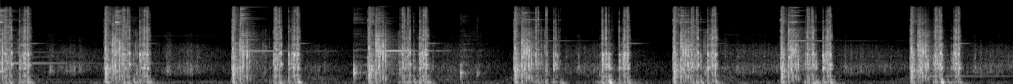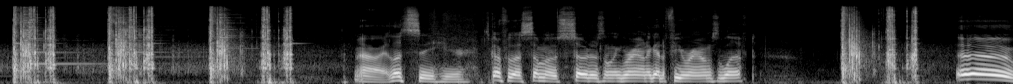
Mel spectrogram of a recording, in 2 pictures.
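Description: Loud gunshots fire one after another outdoors, each with a sharp crack.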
